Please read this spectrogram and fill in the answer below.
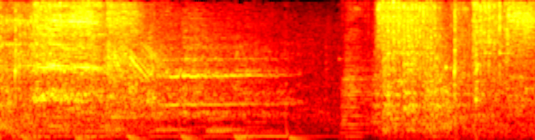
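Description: Cartoon background music with sound effects of an arrow in flight: a falling whistle about a second in, then a broad rushing whoosh from near three seconds.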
